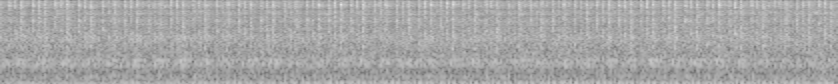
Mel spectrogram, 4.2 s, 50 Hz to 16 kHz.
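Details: 1979 Toyota Corolla SR5 TE37, before tune-up (plugs, cables, cap and rotor, oil change): engine starts rough and idles with an uneven, lumpy, irregular beat instead of a smooth rhythm; cause not confirmed.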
